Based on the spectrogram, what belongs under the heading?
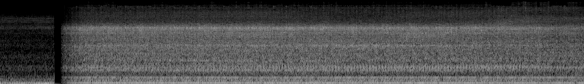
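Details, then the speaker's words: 2016 Infiniti QX80 at idle around 1,000 rpm after replacing the fan clutch that kept the fan running constantly. Now a smooth, even idle with a soft steady hum and no roaring fan; the fan issue is fixed. "You can hear that it quieted down now. The revs are all normal."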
